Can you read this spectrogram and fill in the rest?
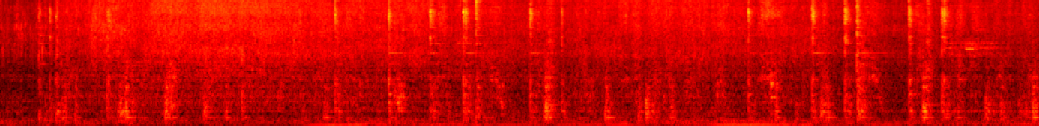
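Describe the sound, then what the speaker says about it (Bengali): Chicken with spices is sautéed in a pan, with a soft background sizzle and frequent rhythmic scrapes and clacks of a spatula stirring, fairly close and moderately quiet. "এটা ভালো করে একটু কষিয়ে নিই"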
